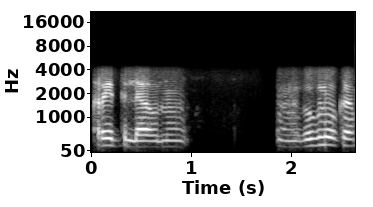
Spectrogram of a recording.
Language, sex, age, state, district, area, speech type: Malayalam, male, 18-30, Kerala, Kollam, rural, conversation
